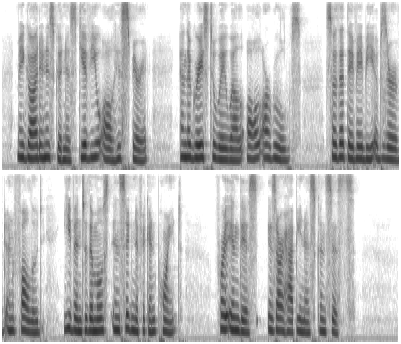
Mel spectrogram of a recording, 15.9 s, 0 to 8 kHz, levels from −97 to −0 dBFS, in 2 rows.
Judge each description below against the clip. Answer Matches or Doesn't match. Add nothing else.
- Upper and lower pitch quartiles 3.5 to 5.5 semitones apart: Doesn't match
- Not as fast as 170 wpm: Matches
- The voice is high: Matches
